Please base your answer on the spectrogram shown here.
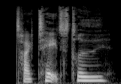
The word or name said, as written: traktatstridig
